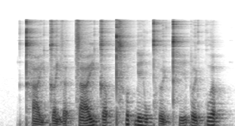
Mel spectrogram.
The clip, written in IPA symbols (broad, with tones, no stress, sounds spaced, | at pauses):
kʰ aː˨˩ j k ɐ˨˩ j l ɐ˨˥ t̚ t͡s aː˨˥ j k ɐ˨˥ p̚ t͡sʰ ʊ˥ k̚ l iː˧ w kʰ ɵ˨˩ ɥ t̪ʰ iː˨˥ p ɵ˨˧ ɥ kʷ ɐ˥ p̚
